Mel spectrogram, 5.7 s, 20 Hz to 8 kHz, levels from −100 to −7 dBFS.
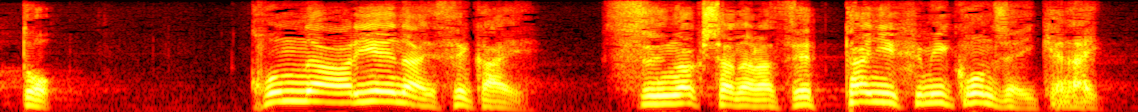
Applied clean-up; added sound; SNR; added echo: none; none; none; none.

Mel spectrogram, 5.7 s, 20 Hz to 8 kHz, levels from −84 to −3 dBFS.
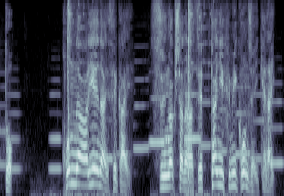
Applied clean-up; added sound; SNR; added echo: none; Wind instrument, woodwind instrument + Shatter; 10 dB; none.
